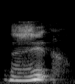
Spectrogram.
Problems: constant background noise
